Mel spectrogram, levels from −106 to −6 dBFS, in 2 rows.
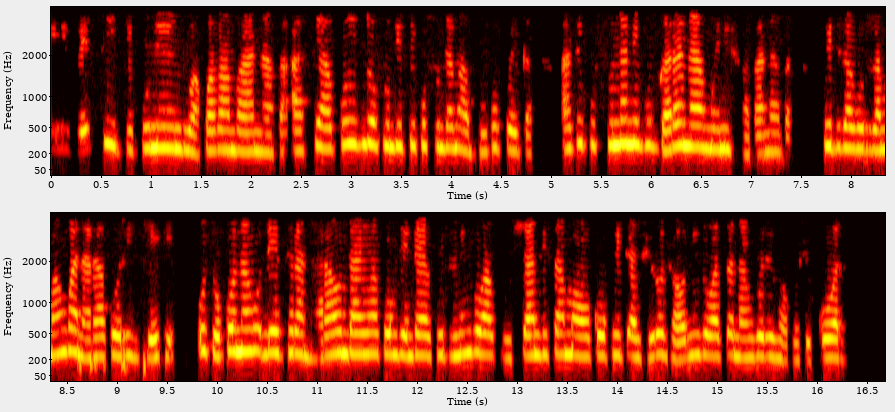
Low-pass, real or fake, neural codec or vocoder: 3.6 kHz; real; none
